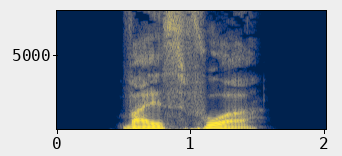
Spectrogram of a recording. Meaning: singular imperative of vorweisen
- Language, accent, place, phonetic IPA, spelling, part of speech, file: German, Germany, Berlin, [ˌvaɪ̯s ˈfoːɐ̯], weis vor, verb, De-weis vor.ogg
